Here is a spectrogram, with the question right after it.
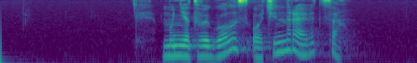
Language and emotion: Russian, positive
